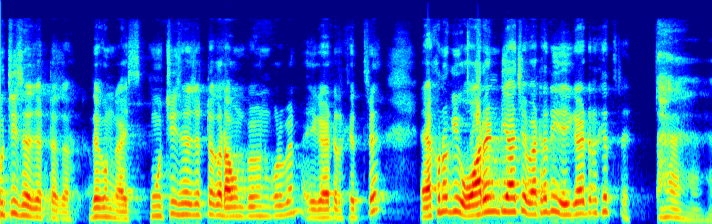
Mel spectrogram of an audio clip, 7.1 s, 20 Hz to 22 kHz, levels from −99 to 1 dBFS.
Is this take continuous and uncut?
yes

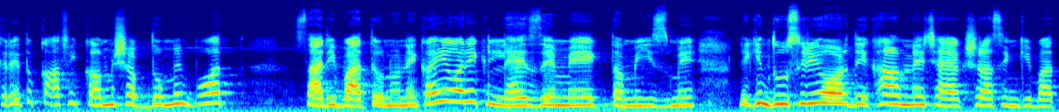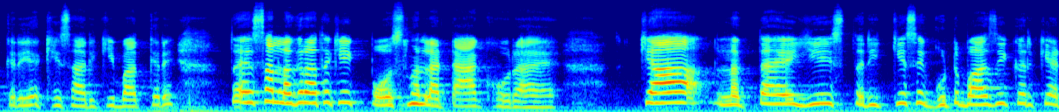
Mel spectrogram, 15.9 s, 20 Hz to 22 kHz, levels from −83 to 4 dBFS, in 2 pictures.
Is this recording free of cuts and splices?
yes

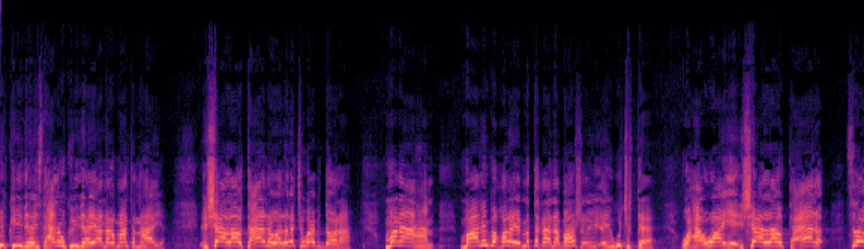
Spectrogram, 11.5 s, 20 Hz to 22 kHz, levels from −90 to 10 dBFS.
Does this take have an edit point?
no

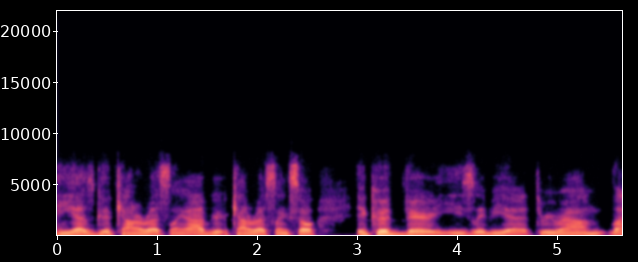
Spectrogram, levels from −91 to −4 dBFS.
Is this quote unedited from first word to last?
yes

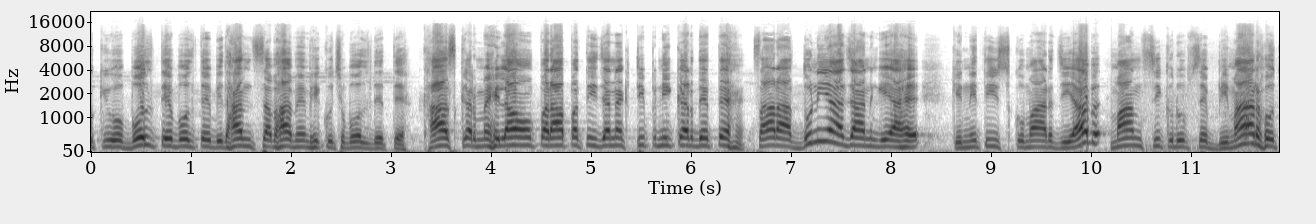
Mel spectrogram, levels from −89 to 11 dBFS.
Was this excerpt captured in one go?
no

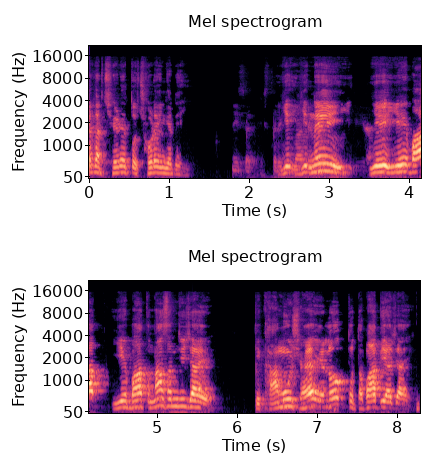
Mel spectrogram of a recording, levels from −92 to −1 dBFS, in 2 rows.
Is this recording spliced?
no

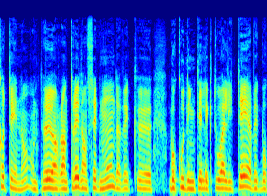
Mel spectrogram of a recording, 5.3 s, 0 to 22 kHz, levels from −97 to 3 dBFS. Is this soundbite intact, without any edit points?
no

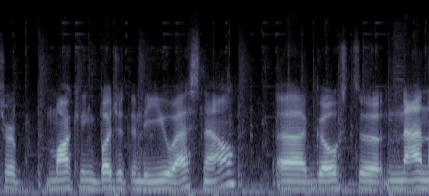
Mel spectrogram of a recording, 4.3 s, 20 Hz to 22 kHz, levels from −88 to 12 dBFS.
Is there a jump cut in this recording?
no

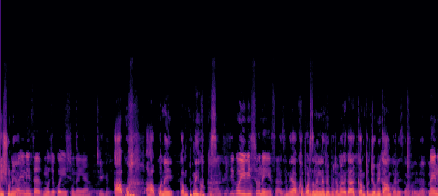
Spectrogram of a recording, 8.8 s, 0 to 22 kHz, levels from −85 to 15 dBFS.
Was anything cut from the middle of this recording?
no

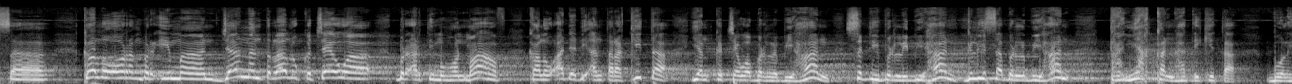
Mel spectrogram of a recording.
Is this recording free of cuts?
no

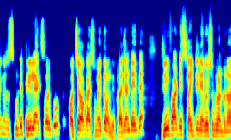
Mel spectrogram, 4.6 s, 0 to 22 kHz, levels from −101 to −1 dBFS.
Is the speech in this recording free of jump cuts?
yes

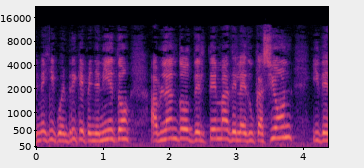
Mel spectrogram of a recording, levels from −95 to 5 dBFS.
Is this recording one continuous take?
no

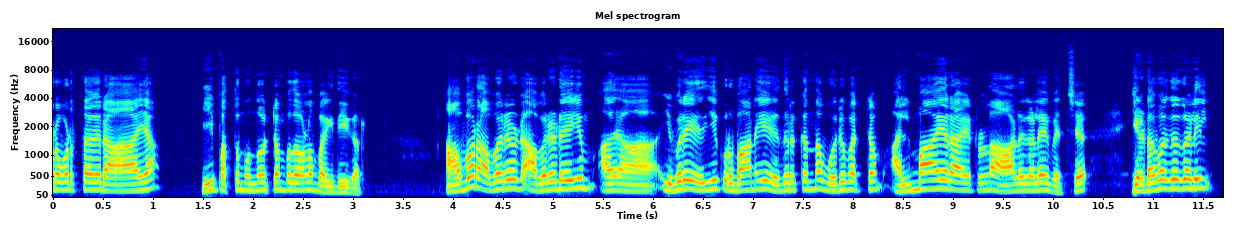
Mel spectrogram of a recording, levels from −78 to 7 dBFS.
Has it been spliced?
no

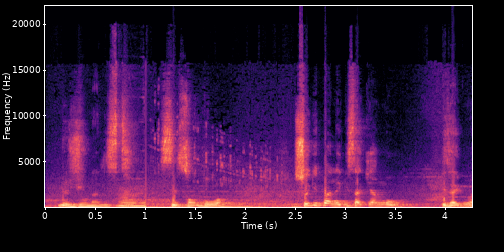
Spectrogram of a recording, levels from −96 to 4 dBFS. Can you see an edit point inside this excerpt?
yes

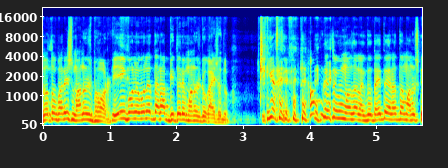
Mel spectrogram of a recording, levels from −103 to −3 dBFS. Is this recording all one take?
yes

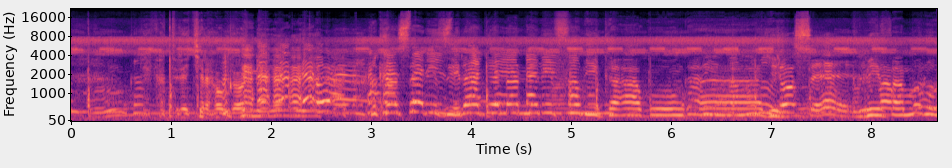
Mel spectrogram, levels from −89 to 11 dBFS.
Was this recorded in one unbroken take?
no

